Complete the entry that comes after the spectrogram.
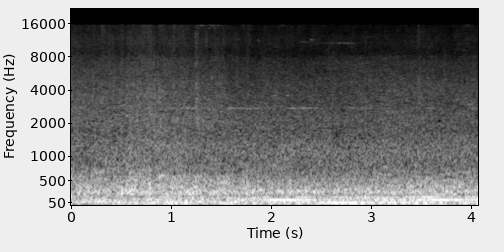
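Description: City street traffic: a motor vehicle's engine running with a low, steady note that grows stronger about halfway through, over general road noise.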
